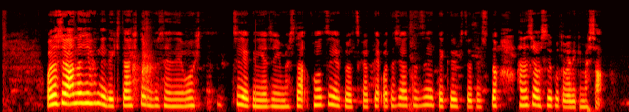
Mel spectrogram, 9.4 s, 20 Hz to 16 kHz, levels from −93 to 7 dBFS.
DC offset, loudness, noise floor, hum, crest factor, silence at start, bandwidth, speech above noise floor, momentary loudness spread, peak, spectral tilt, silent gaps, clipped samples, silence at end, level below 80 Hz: under 0.1%; -25 LUFS; -56 dBFS; none; 22 dB; 0.7 s; 11.5 kHz; 31 dB; 12 LU; -4 dBFS; -5.5 dB/octave; none; under 0.1%; 0.4 s; -68 dBFS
